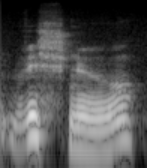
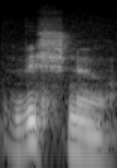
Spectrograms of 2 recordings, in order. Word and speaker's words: Vishnu: together as in Shiva dot underneath the letter s means it's retroflex and it's sha as in Vishnu this next one is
